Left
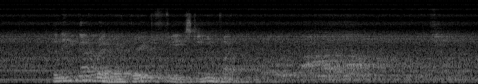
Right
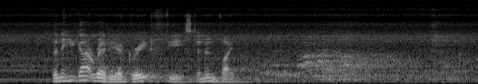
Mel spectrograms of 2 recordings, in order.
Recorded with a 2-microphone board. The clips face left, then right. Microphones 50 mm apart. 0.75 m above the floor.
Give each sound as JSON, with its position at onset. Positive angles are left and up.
{"t": 0.5, "sound": "a man speaking", "side_deg": -75, "distance_m": 1.7}
{"t": 2.5, "sound": "laughter", "side_deg": -55, "distance_m": 9.0}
